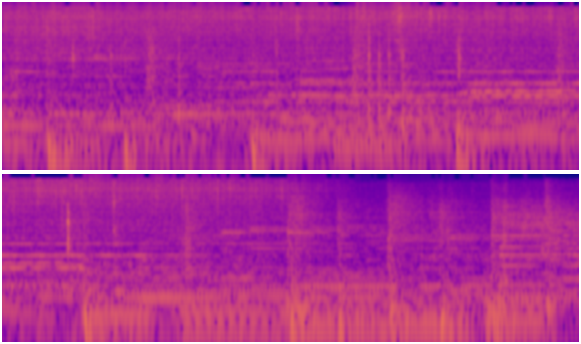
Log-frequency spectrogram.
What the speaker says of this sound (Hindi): अब दूसरा बैच भी हम फ्राई कर लेंगे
